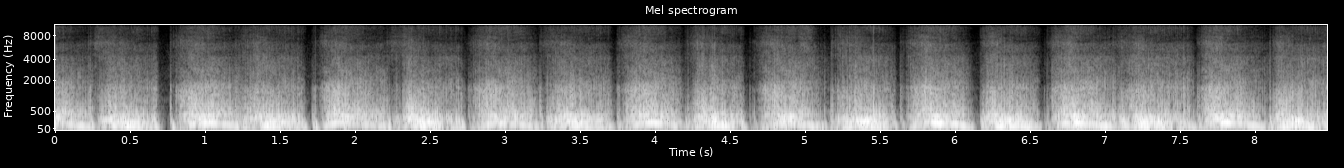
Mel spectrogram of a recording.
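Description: Clawed fingertips scratch back and forth across a blue textured foam yoga mat, a soft solid sheet. Each stroke makes a rough, low, growl-like rasp with a rising and falling hum around 176 Hz and almost nothing bright on top. The strokes repeat steadily, about two per second, with brief gaps between them.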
